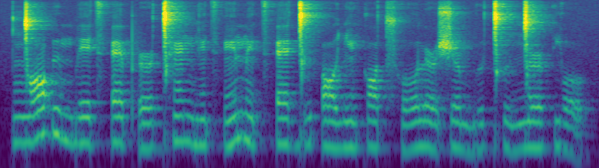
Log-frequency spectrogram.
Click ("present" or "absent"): present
